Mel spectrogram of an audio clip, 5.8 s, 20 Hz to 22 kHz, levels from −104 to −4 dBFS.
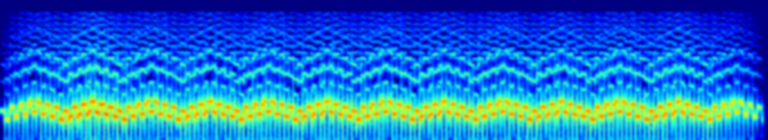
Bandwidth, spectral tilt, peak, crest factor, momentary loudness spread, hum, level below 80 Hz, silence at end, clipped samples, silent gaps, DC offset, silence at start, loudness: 16 kHz; -2.5 dB/octave; -20 dBFS; 8 dB; 3 LU; none; -72 dBFS; 0.05 s; under 0.1%; none; under 0.1%; 0 s; -29 LUFS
